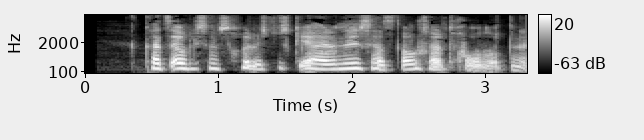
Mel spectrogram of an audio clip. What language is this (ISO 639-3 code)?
kat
